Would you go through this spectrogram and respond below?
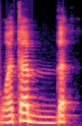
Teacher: when you stop on the ba, you have to apply echo sound qalqala.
